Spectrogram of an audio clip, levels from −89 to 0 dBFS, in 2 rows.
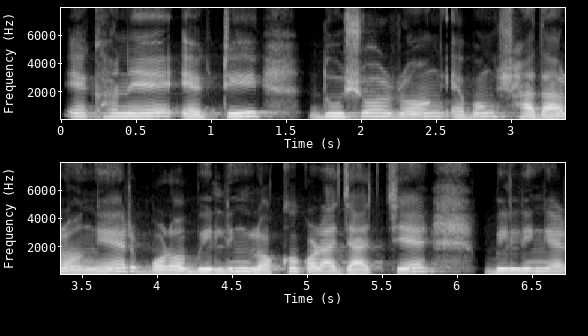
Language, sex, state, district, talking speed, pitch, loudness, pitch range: Bengali, female, Tripura, West Tripura, 125 wpm, 220 Hz, -15 LUFS, 210-235 Hz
